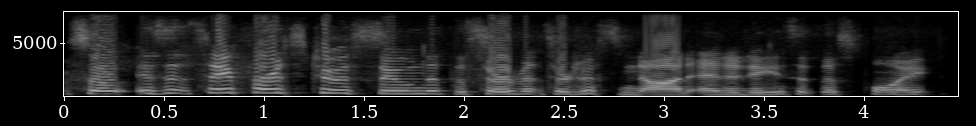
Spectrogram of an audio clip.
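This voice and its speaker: A woman's voice: a little high, sing-song, fairly quick, darkish tone, dry recording, poor audio. A woman chatting casually during a tabletop roleplaying game.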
